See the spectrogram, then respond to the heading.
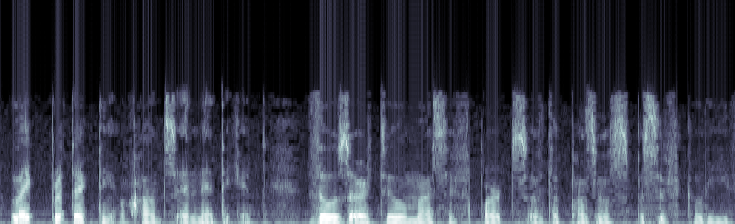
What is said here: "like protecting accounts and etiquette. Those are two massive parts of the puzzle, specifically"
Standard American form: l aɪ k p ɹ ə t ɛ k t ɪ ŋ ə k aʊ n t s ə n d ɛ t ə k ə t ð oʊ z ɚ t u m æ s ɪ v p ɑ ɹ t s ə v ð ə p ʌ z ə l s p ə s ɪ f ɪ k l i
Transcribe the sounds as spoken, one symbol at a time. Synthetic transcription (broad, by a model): l aɪ k p ɹ ə t ɛ k t ɪ ŋ ə k aʊ n t s ə n d ɛ t ə k ə t ð oʊ z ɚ t u m æ s ɪ v p ɑ ɹ t s ə v ð ə p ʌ z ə l s p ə s ɪ f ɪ k l i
